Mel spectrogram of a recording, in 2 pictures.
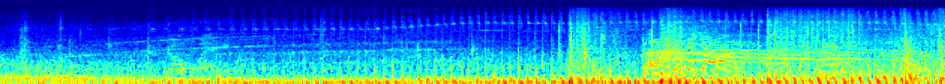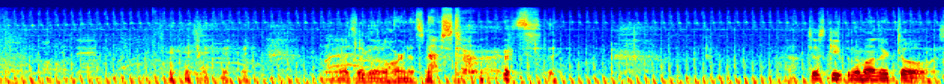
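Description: A helicopter's rotor blades chop steadily overhead.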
